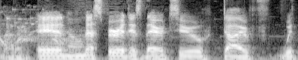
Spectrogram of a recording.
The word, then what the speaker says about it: Mesprit: No, it's pronounced Mesprit.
